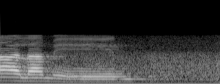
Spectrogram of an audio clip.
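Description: A man's voice chanting a drawn-out line of a refrain, holding the last syllable as its pitch slowly sinks, then fading out about one and a half seconds in.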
